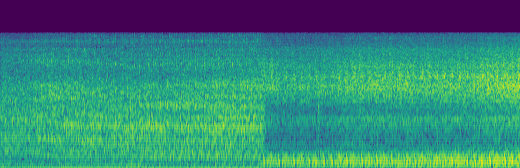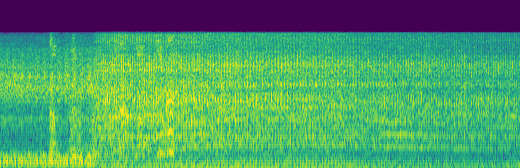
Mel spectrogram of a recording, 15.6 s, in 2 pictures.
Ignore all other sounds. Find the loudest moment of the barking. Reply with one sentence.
The loudest moment of the barking is at 10 seconds.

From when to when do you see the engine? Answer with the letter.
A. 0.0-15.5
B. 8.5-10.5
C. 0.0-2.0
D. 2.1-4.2
A.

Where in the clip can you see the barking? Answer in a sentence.
You can hear the barking from 8.5 to 10.5 s.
